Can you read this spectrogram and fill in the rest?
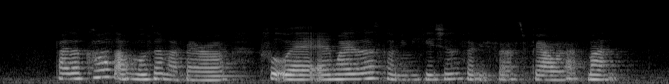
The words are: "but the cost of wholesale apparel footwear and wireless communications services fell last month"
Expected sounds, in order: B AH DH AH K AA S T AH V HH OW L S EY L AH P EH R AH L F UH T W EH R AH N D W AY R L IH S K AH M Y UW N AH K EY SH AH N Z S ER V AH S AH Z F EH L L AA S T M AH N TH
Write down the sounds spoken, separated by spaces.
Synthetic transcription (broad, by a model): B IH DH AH K AA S AH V HH OW S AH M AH F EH R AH F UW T W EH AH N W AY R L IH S K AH M Y UW N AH K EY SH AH N S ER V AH S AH S F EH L L AA S T M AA N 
